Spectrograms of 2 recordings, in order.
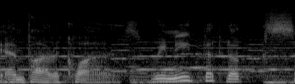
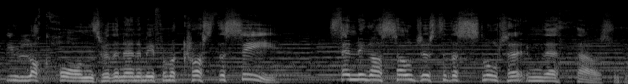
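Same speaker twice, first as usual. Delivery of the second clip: higher, raised voice of reproach; pitched up, scolding ruler; stern rebuke; 7 semitones higher than usual. Acted. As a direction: rebuke the council with rising indignation. Ruler rebukes his squabbling council.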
